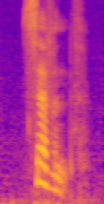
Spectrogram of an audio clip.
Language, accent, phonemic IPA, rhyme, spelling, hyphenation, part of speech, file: English, General American, /ˈsɛvənθ/, -ɛvənθ, seventh, sev‧enth, adjective / noun, En-us-seventh.ogg
- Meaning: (adjective) The ordinal form of the number seven; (noun) 1. The person or thing in the seventh position 2. One of seven equal parts of a whole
